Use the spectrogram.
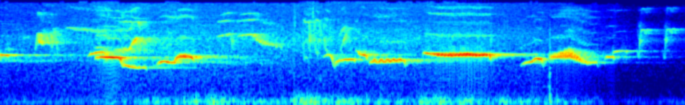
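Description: Blackbirds sing in a city, a continuous stream of fluting, warbling phrases at moderate volume over a low rumble of urban background noise.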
